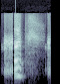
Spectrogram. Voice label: "Ooops", Male; T2 Male 05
